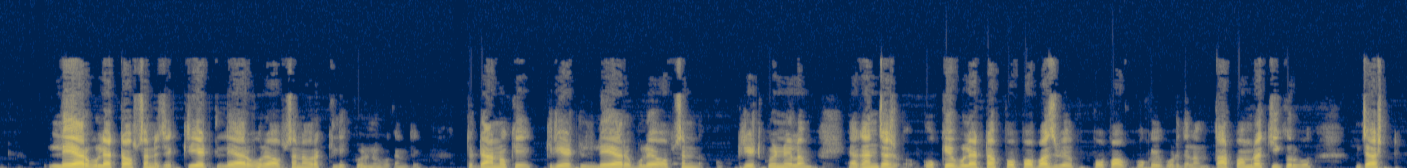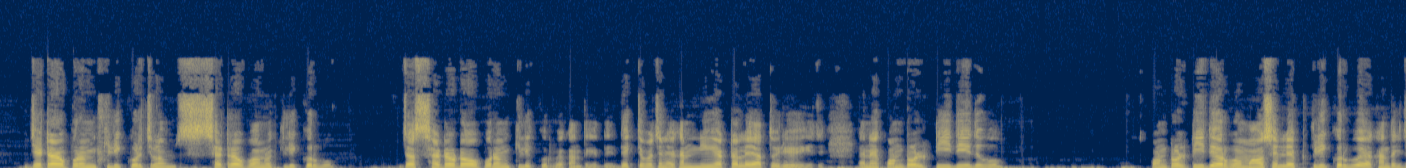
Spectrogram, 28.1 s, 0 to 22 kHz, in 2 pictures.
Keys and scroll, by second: 23.3 ctrl+t.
